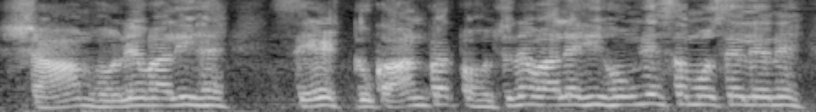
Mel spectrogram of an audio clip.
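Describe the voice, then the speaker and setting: Man playing a high, eager, humble samosa seller. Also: fairly even intonation, normal speed, bright, forceful tone. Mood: worried, pleading. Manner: polite, earnest, deferential. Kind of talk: Hindi cartoon story acting.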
